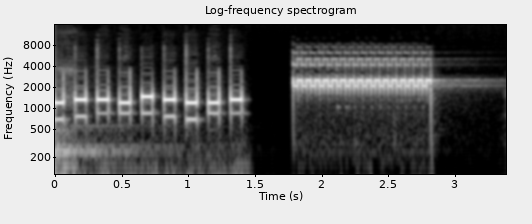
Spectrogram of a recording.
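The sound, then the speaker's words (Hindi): Nine quick, evenly spaced keypad beeps as a number is dialed on a phone to place a call, followed after a short pause by a steady electronic ringing tone lasting about a second, clear with no voices. “phone करती हूँ”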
